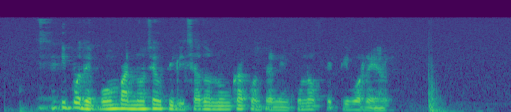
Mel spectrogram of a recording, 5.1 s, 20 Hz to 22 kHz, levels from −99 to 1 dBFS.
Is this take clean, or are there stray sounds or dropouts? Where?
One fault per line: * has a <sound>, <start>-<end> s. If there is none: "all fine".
* has a thud, 4.3-4.7 s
